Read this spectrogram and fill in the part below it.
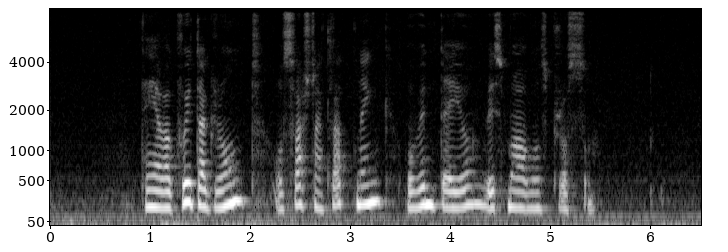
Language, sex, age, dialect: Faroese, female, 36-60, Suðurstreymoy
